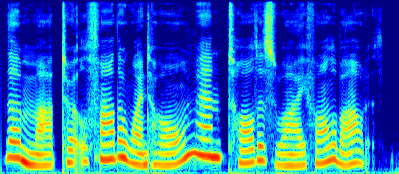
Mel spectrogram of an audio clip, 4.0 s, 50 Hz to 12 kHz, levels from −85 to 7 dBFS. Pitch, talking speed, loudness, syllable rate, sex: 220 Hz, 195 wpm, -15 LUFS, 4.2 syllables/s, female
